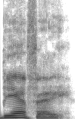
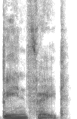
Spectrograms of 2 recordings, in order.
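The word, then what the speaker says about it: Bienfait: It's called BFA. The French word. But but the the the people in Saskatchewan, they just always called it Bean Fate. They couldn't pronounce the French.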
